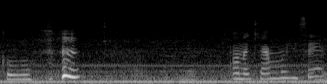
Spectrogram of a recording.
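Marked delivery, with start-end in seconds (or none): 0.4-2.3 laughing. Real, not acted. Excited at snowy car.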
